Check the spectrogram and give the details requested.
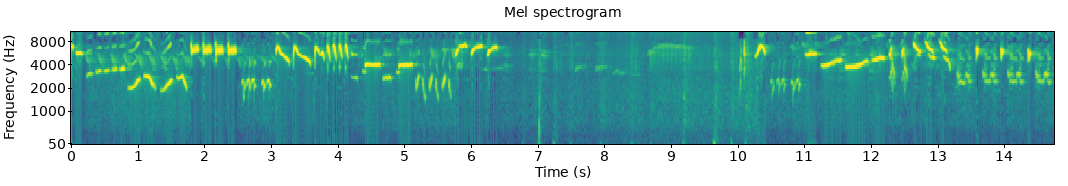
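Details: Javan cochoa in full, long rolling song used as a lure for champion songbirds: fast high whistles, trills and slurred notes, a quiet gap near the middle, then dense chirping phrases resume.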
